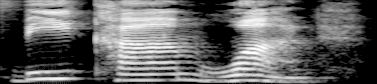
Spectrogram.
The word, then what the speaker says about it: become: Então, two by two, their bodies become one. Become one. Become one. Become one. Atenção que essas duas palavras, become e one, terminam em E, mas esse E não é pronunciado.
